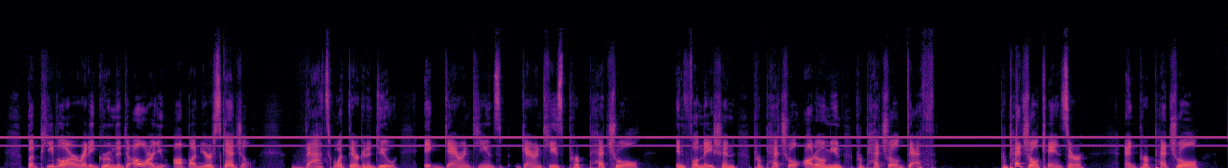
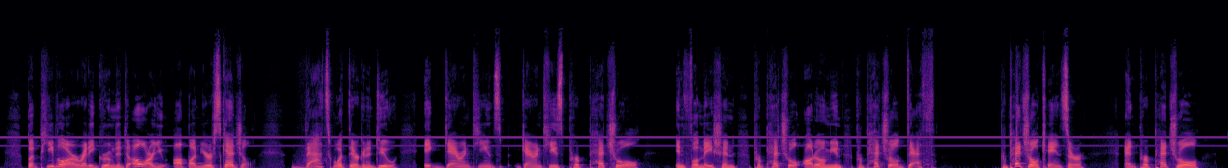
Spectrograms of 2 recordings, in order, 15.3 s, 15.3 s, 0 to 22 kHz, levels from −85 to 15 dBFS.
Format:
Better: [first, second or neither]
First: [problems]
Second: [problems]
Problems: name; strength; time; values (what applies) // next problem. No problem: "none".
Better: second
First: high-pitched whine; loud; throughout; 4 kHz, 7 dB below the speech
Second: high-pitched whine; faint; throughout; 4 kHz, 20 dB below the speech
